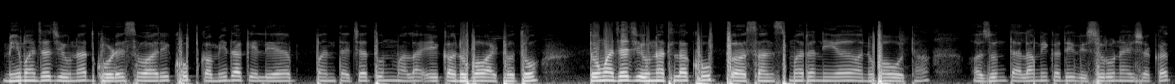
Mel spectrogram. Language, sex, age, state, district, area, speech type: Marathi, male, 18-30, Maharashtra, Nagpur, urban, spontaneous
